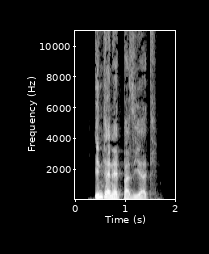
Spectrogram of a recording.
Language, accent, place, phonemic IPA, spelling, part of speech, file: German, Germany, Berlin, /ˈɪntɐnɛtbaˌziːɐ̯t/, internetbasiert, adjective, De-internetbasiert.ogg
- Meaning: Internet-based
